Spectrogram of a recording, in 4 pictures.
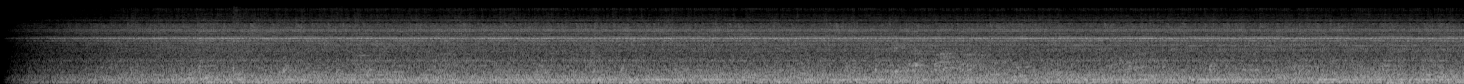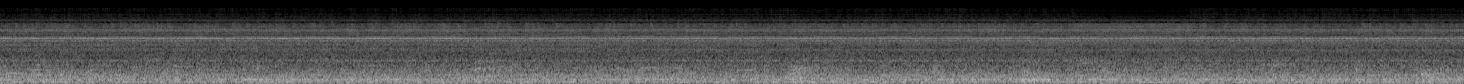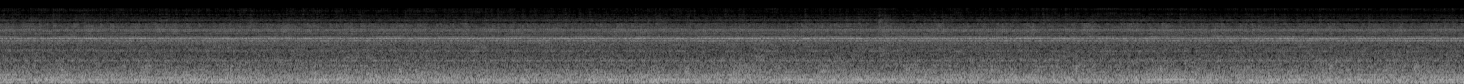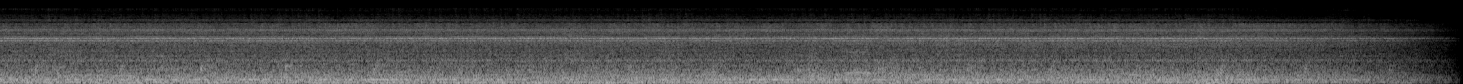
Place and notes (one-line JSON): {"title": "berlin, hermannplatz: warenhaus, kühlung - the city, the country & me: refrigeration & moving staircase at karstadt department store", "date": "2008-05-30 10:00:00", "description": "the city, the country & me: may 13, 2008", "latitude": "52.49", "longitude": "13.42", "altitude": "43", "timezone": "Europe/Berlin"}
